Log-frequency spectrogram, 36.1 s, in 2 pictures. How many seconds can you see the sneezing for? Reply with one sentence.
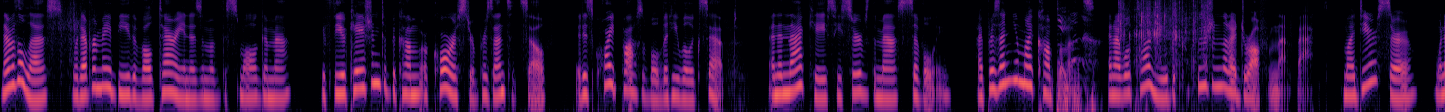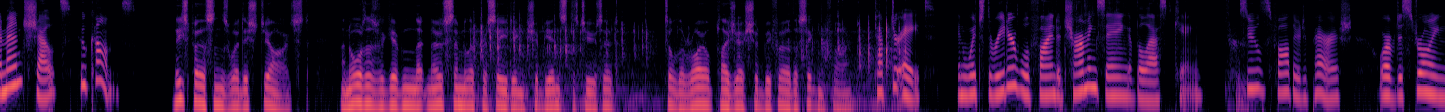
You can hear the sneezing for 2 seconds altogether.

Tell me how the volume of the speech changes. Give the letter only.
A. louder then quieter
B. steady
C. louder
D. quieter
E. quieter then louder
B.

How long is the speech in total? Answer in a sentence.
You can hear the speech for 36 seconds altogether.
